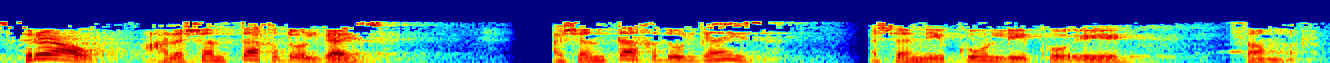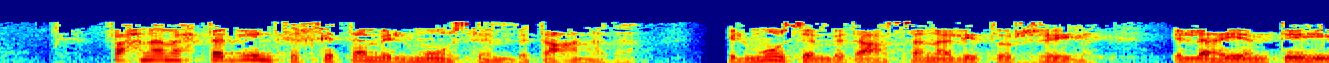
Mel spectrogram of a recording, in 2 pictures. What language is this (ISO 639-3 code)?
ara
